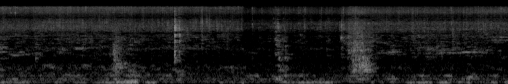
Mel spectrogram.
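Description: Taro stolons (kochur loti) in a spice paste frying in mustard oil in a wok, a steady sizzle. A few short scrapes or knocks come through near the middle.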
